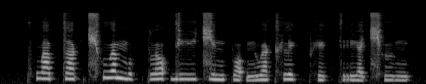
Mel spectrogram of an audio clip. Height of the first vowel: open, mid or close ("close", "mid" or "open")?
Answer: open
